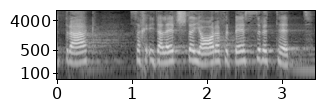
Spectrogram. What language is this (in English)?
Swiss German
